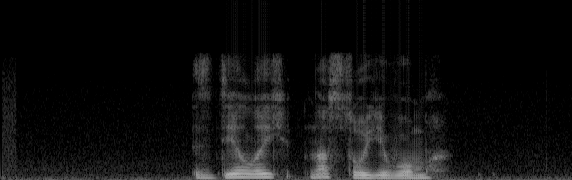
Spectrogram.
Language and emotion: Russian, neutral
